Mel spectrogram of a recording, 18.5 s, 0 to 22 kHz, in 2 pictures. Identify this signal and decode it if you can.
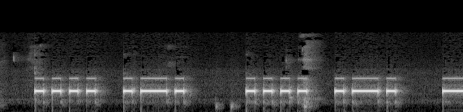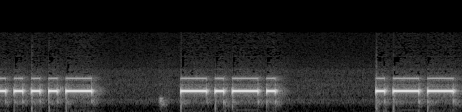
Morse code, heard as a keyed tone, about 7 wpm, 650 Hz. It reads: HR HR <BT> C W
